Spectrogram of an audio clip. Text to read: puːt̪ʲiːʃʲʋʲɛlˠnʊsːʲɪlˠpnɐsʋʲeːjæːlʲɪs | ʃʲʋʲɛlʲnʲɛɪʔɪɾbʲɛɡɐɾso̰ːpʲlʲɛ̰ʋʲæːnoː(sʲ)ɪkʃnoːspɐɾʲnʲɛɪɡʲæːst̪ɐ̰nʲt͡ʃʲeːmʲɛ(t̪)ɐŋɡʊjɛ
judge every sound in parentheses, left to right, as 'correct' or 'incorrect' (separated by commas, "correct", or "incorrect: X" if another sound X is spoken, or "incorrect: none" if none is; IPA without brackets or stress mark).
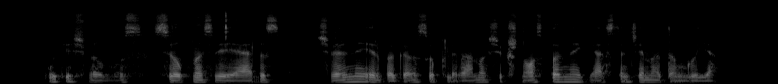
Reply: incorrect: ʃʲ, incorrect: d̪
